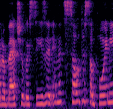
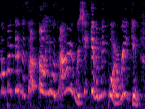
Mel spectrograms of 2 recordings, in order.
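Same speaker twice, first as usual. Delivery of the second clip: much higher, fast, laughing gush; gushing sister; 13 semitones higher, faster than usual. Retold or imitated. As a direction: squeal it like a gossiping friend. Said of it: "You'll be like".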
